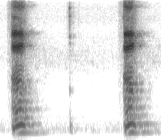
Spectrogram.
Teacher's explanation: bila kita matikan dia, aq, suara kita dah tak boleh pergi lagi dah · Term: syiddah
